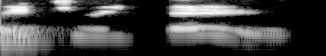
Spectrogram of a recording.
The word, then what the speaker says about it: didgeridoo: I love all of those old horns that they used to use for stuff, like how you say it, diggeroo? Is it a Oh, diggeroo? didgeridoo. Yeah, didgeridoo.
